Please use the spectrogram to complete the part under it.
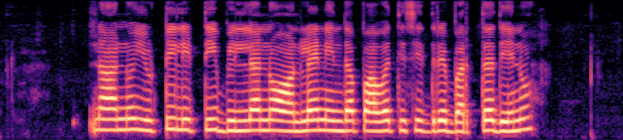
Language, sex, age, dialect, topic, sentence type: Kannada, female, 18-24, Dharwad Kannada, banking, question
